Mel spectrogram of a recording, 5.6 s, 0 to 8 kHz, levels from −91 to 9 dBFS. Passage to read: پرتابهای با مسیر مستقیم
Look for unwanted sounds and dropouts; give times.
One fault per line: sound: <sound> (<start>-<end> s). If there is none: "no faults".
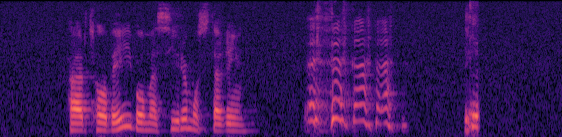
sound: laugh (3.0-4.1 s)
sound: laugh (4.6-4.8 s)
